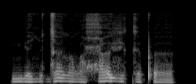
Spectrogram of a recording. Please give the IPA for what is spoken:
mʲɜʎʊ dɜlʊlˠɛ ħɜvʲakɛpʼɜ

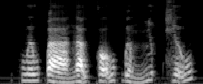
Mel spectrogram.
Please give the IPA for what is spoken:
kwə˨˦wɓaː˧˩na̰˧˨wkɔ̰˧˥w ɓə˧˩mɲə˦˥p̚ t͡ɕə̰˧˥w

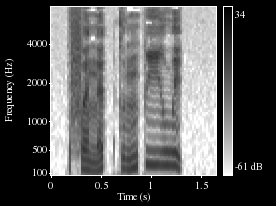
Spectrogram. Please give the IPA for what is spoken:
fɐ˨˩nɐ˥t̚ kʊ˨˥ŋpiː˥wɪ˨k̚

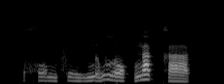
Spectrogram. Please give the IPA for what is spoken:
xɔ̤˨˩ŋfo̤˨˩wŋə̰˧˥w lɔ˨˩k̚ŋa˦˥k̚xa˨˩k̚

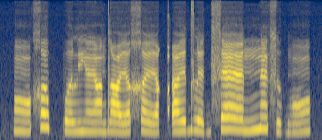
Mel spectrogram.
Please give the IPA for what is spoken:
ɔ̃˨˩˦χʌ˥˧pːʌ˨l jɛ̃ː˨dˤɛː˨˩˦χɛː˨˩˦qʼɛː˨˦d lɛ˨˩˦ɡsæː˥˧nːæ̃˥˧sʊ˨ ɡɔ̃˨˦

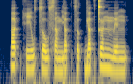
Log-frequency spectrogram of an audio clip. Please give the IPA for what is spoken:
ɐ˥k̚ hiː˨˥wt͡so˨˧wsɐ˨mjɐ˧k̚ sʊ˨k̚ jɐ˥k̚t̪ɵ˥n mɪ˧ŋ

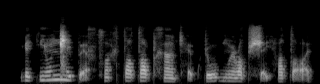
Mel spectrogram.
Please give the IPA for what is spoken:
ɽikjũ ŋ͡ǁipɛ̰x sˤũxtˤetˤɛp xãʈʰɛ̰p ʈu bũɭɯtˤ ʃḭhe tˤɛ̰

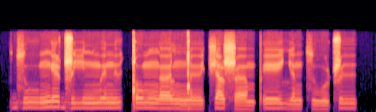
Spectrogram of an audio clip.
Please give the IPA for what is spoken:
d͡zuː˧ŋe˥ɖ͡ʐiː˧n mɘ˧nɨ˧ǃo˧m ŋɐː˧lŋ͡ǃɘː˩ t͡ʃa˥ʂɐː˩mpʼeː˥ ʎɐ˧nt͡suː˩ʈ͡ʂɨ˥

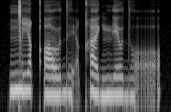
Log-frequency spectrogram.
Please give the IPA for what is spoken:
ŋ͡ǀi qʼɔu̯ dʱḛqʰeɡ mʲeu̯dʱɔ̰

